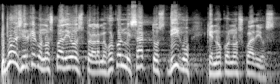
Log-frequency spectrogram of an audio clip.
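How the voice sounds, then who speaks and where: A man with a Mexican Spanish accent preaching a sermon. He addresses the congregation again and again and reads scripture slowly and with emphasis. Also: high voice, expressive, fairly bright tone. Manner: preaching with repeated appeals to the congregation, slow emphatic scripture reading. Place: church hall. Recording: reverberant hall.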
